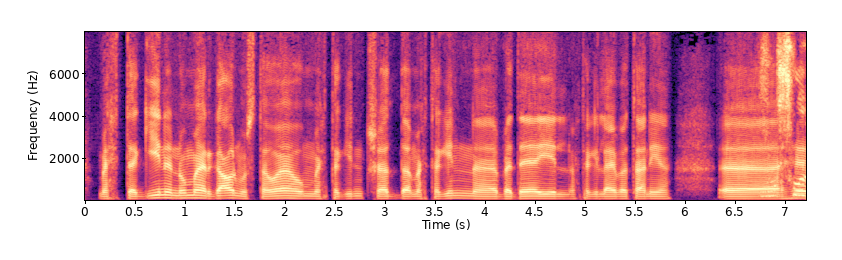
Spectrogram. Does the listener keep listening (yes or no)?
no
